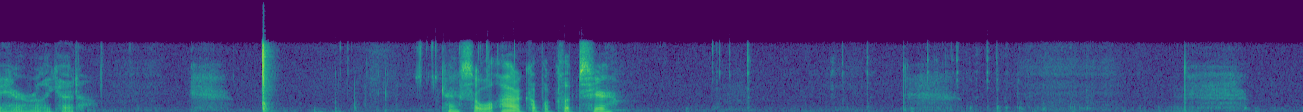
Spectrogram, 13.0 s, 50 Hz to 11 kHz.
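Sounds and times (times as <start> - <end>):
faint clicks of metal clips: 4.2 - 4.5, 7.1 - 7.6.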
